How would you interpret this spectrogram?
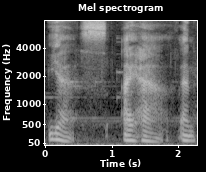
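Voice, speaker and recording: A man playing a resolute, remorseful rebel guide in a dramatic audio roleplay, speaking in a hushed, reassuring, deliberate way. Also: mid-range voice, soft background music. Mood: earnest. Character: resolute, remorseful male rebel guiding a newcomer.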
